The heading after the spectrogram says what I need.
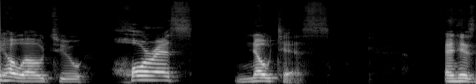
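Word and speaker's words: Horace Notice: Say hello to Horus Notice and his name is spelled H O R A C E space N O T I C E.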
